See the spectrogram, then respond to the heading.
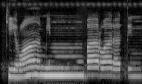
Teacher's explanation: تنوین کے بعد کیا آیا ہے، حرف با آ چکا ہے، کرام بررۃ، دونوں را کو ہم نے پر پڑھنا ہے کیونکہ اس پر زبر آ چکی ہے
